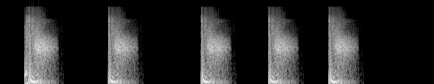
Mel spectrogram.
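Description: Five short, loud whack sound effects from a title animation, one after another with silence between them. They come about a second apart at first and closer together toward the end.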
